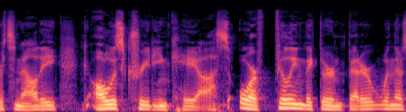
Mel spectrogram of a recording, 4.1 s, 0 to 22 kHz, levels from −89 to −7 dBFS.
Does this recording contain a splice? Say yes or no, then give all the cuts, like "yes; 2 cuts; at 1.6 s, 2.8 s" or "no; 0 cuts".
yes; 1 cut; at 3.2 s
